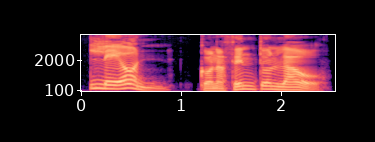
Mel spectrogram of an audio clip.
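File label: "león", Spanish, female; mekanta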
